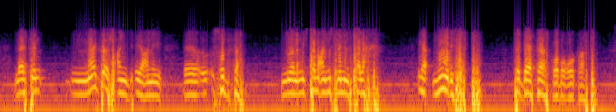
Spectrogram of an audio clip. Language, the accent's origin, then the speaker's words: Arabic; Yemen; صار يعلق ساحبه ويعدمه في الخشبة عندنا في اليمن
